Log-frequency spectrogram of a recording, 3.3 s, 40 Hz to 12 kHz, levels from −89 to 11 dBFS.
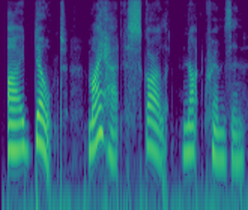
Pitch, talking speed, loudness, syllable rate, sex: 200 Hz, 145 wpm, -20 LUFS, 3.8 syllables/s, female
